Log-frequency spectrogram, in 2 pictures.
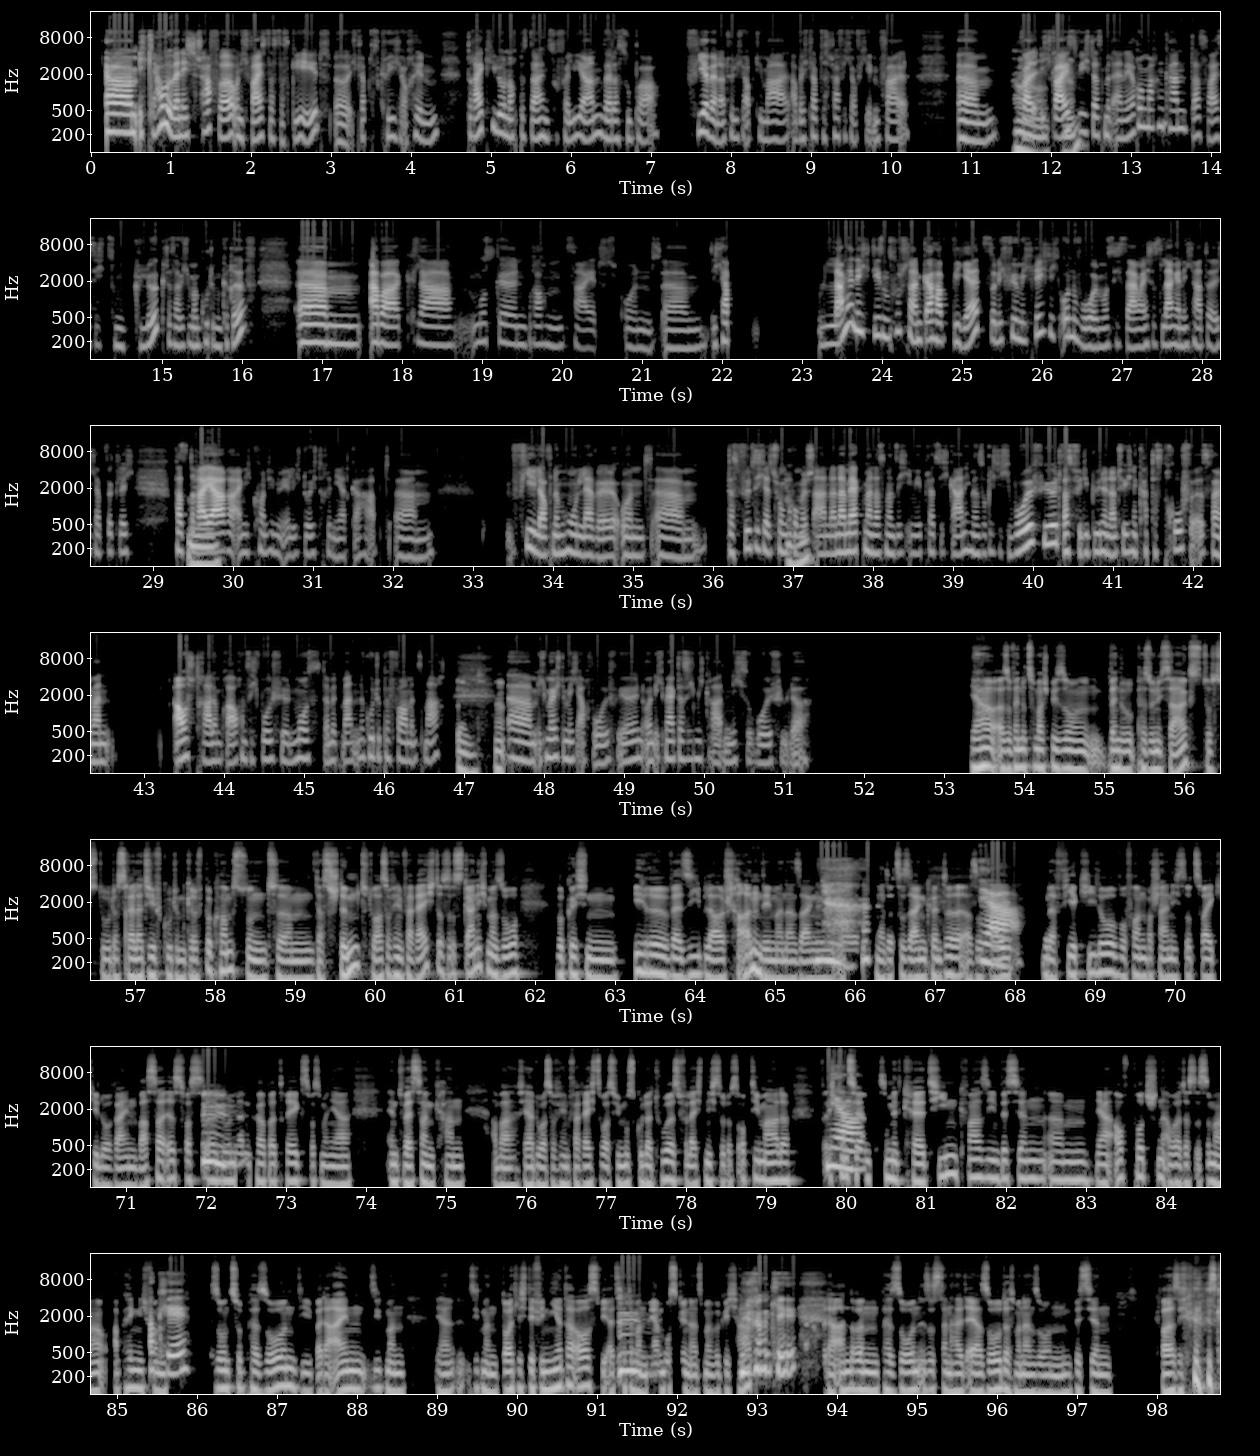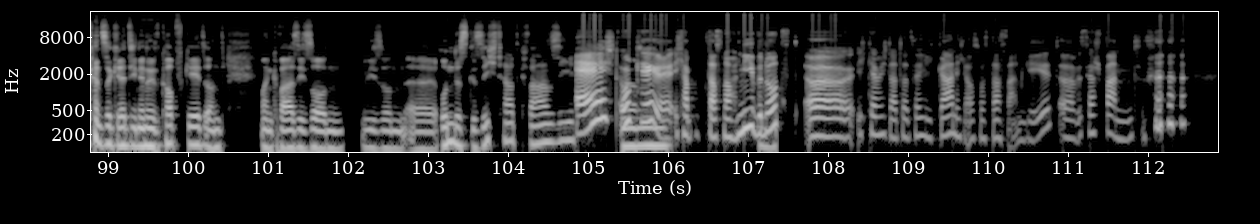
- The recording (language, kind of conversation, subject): German, advice, Wie beeinträchtigen Sorgen um dein Aussehen dein Selbstbewusstsein im Alltag?
- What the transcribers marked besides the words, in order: distorted speech; other background noise; laughing while speaking: "Schaden"; chuckle; chuckle; laughing while speaking: "Okay"; unintelligible speech; chuckle; laughing while speaking: "das ganze"; chuckle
